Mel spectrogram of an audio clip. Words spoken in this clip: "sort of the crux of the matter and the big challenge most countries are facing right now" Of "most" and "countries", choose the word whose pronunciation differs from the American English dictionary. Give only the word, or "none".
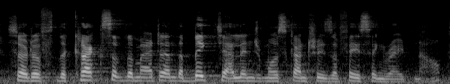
none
